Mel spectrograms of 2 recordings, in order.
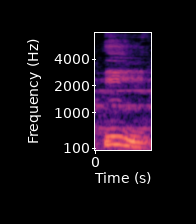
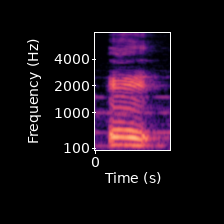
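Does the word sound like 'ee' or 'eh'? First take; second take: ee; eh. First: The vowel sounds like a closed 'ee'. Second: The vowel sounds like an open 'eh'. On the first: This is how it is said in Bahia. "na Bahia fala i" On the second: This is how it is said in other regions. "em outras regiões fala e"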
